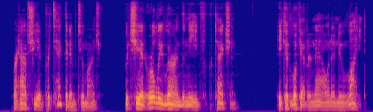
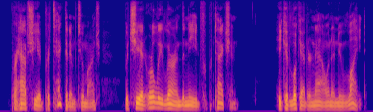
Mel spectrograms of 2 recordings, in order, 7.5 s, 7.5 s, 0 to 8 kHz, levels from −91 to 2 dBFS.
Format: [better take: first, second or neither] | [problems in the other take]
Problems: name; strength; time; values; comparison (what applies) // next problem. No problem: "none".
second | noise reduction (neural mask model DeepFilterNet 3)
